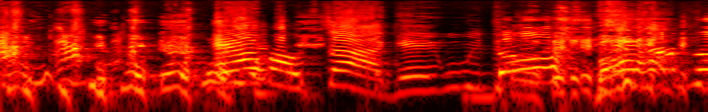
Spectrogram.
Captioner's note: laughter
